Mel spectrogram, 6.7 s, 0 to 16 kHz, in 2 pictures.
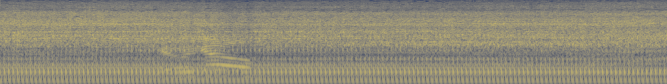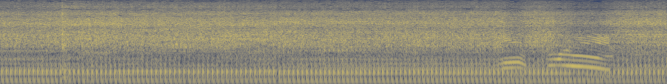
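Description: A 58cc SYX Moto mini dirt bike engine drones steadily and loudly while riding off-road, with a constant buzzing tone and small pitch shifts as it revs. Excited voices call out over it.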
